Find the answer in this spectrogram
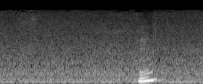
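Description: Steady background hiss of an old broadcast recording, with a short rising "hmm?" from a man about a second and a half in.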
